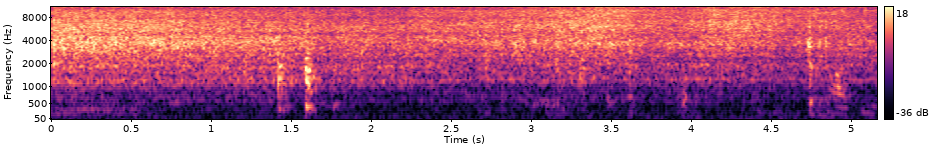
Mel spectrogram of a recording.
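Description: Chopped tomatoes and spices sizzling loudly in hot oil in a pot, the sizzle easing slightly as they cook. A metal spoon stirring them clinks against the pot a couple of times about a second and a half in, and again near the end.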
